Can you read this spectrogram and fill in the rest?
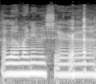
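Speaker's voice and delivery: mock-sultry seductive voice. A first-time guest on the show, introducing herself into the mic: sultry voice. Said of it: "she's going with that sultry voice".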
